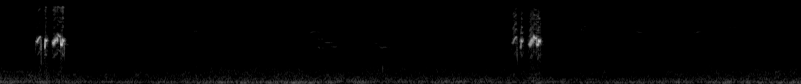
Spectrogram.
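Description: Bird calls: two short bursts of about three quick, sharp chirps each, roughly five seconds apart.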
